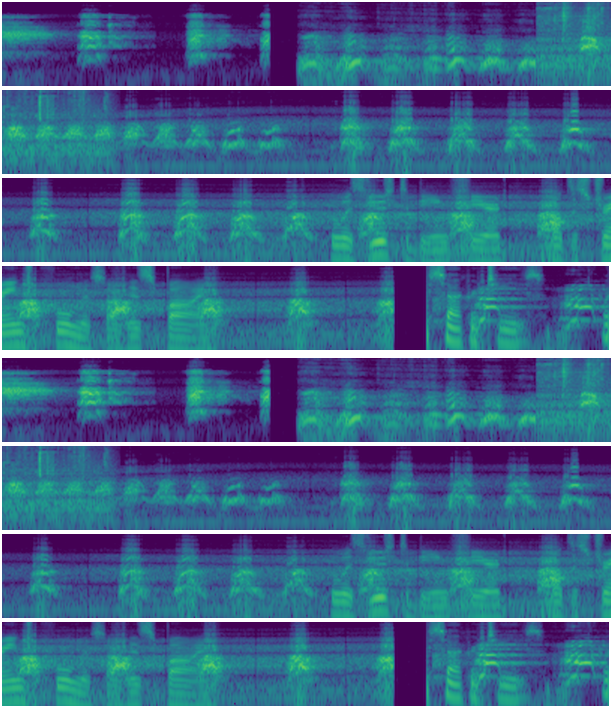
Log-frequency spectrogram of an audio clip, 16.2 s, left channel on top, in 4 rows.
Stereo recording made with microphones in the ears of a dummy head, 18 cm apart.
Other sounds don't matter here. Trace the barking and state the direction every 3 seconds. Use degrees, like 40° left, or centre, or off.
30° right, 30° left, 50° left, 20° left, 10° right, 30° right.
